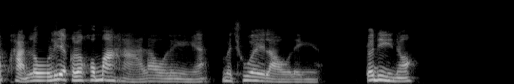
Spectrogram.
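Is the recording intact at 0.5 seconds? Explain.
No. A short stall from a late packet runs from 0.39 to 0.48 s. The jitter buffer ran dry, so the last sound was stretched for about 73 ms and then resumed where it left off. Nothing is lost, but the sound is held too long and the delay grows by 73 ms. Right after, short concealed packet loss hits at 0.51 s and again from 0.55 to 0.58 s. The gaps were filled by extending the preceding sound, which drops about 20 ms and 10 ms of real audio and leaves a brief smear or wobble.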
